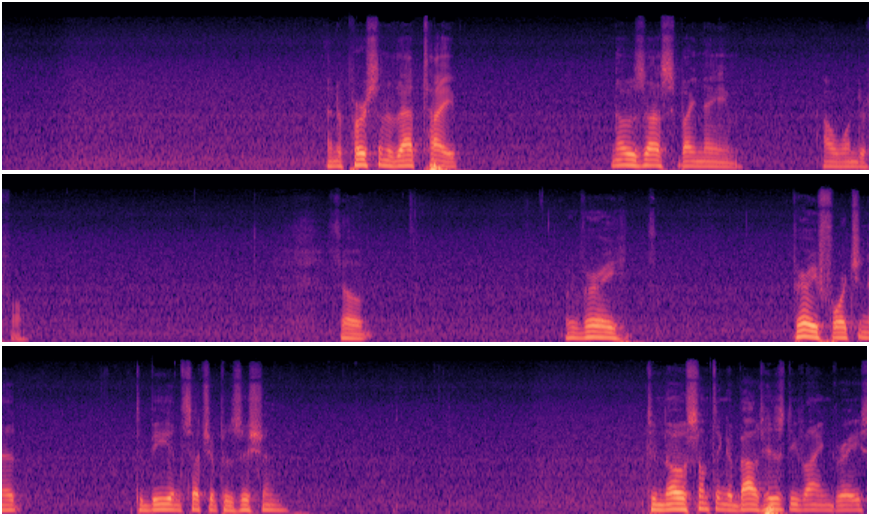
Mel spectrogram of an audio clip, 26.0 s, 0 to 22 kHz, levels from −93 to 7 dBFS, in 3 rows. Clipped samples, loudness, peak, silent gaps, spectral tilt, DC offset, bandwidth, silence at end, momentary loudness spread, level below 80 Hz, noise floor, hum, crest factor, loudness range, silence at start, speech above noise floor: under 0.1%; -21 LUFS; -2 dBFS; none; -7 dB/octave; under 0.1%; 15 kHz; 0 s; 18 LU; -34 dBFS; -50 dBFS; none; 22 dB; 13 LU; 3.25 s; 31 dB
